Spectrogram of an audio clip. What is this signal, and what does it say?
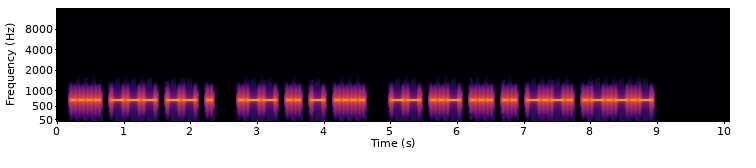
Morse code, heard as a keyed tone, about 21 wpm, 700 Hz. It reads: HOME WITH MUSIC.
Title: Sentences from Top 1000 Words - Review Part 1 - 20wpm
